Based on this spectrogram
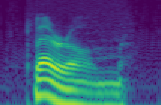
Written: plerome

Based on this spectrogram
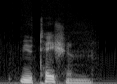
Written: mutation

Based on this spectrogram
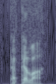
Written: papilla

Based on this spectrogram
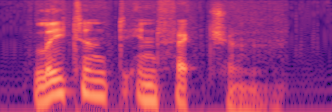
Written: latent infection

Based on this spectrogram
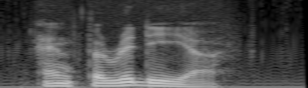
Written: antheridia

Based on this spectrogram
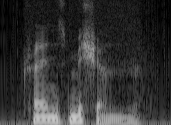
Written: transmission

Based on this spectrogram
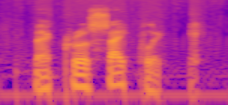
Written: macrocyclic

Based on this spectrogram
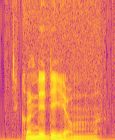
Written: conidium

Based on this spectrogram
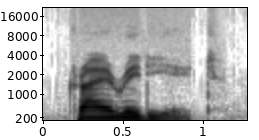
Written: triradiate

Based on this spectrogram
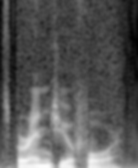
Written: sporangiophore

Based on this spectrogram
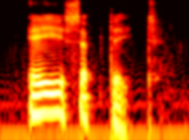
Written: aseptate

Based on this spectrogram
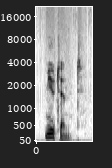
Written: mutant

